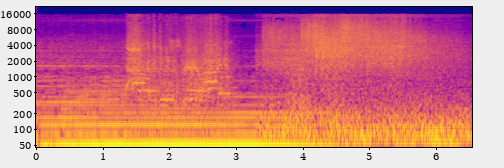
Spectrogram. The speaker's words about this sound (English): This one's explosive. And right now we'd like to introduce the Massive Explosions in the mix.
